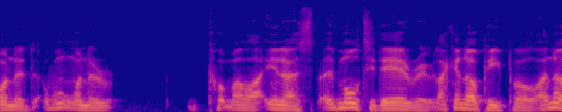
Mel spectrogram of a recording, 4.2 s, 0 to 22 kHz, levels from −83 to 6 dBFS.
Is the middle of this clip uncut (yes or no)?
yes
